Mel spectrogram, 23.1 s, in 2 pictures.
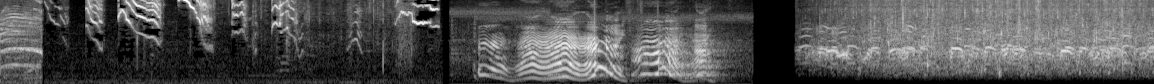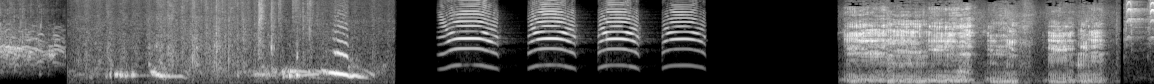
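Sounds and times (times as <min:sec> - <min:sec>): pigeons cooing: 0:12.3 - 0:15.4.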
